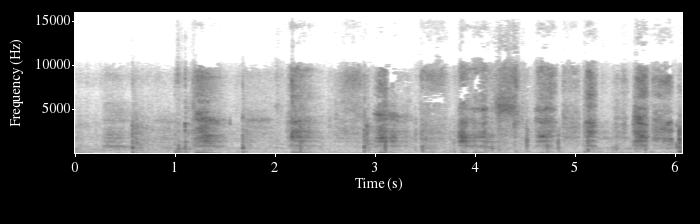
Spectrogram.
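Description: A man breathing out audibly in short voiced huffs, roughly one a second.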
